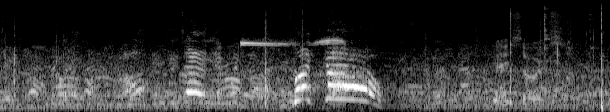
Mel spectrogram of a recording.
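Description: Several people shouting and talking, with a short, steady referee's whistle blast about two and a half seconds in.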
